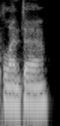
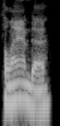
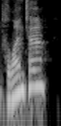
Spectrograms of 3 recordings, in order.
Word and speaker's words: polenta: Sometimes it was on polenta. – Oh, yum. – Which until I was like 18 years old, I thought was pronounced polanda because that's how the family pronounced it.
